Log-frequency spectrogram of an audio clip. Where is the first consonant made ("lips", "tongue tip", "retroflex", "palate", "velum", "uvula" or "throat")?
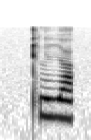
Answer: velum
